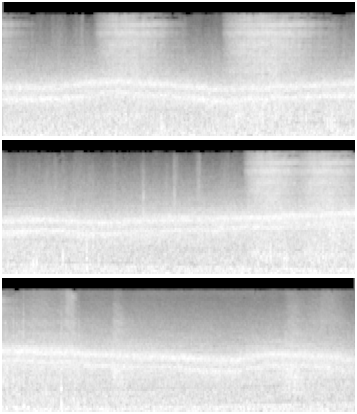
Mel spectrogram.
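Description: AI-generated mountain wind, steady and howling, with a slowly wavering whistle running through it and a few brief surges of hiss.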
